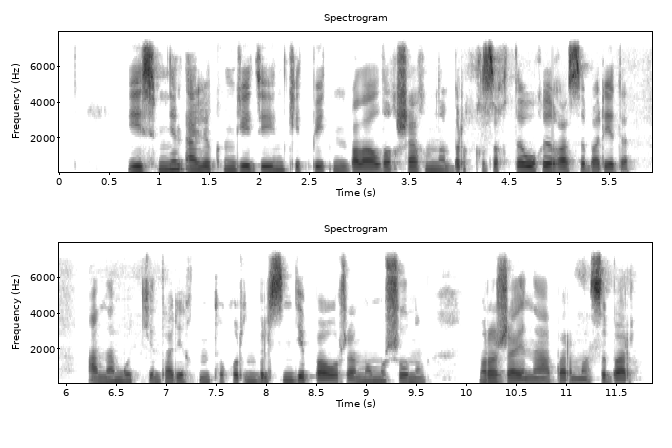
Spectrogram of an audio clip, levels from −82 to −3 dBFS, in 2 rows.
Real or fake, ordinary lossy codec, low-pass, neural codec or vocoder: real; none; 7.2 kHz; none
